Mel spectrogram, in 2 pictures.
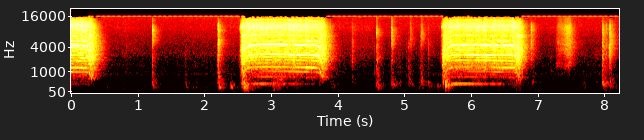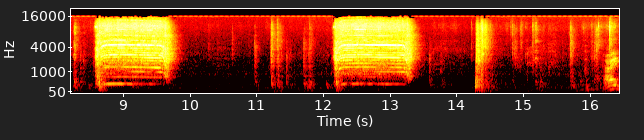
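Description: A power drill with a Phillips number 2 bit whirs in four loud bursts of about a second each, backing screws out of a box fan's rear cover, with handling clicks between bursts.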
